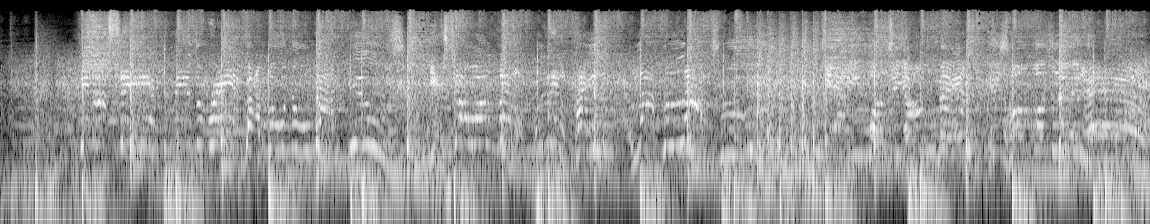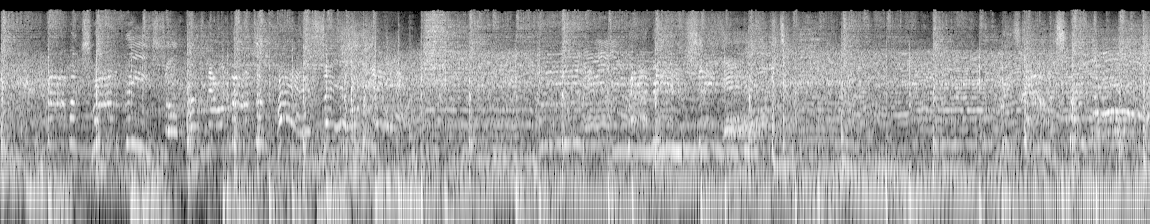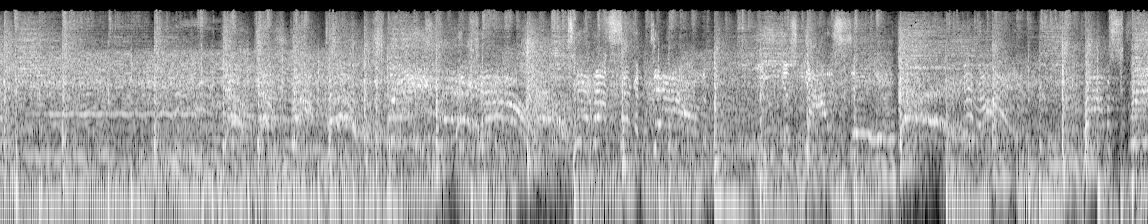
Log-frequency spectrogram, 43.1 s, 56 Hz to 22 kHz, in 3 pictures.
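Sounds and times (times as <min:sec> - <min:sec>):
dense distorted guitars: 0:00.0 - 0:43.0
heavy drums pounding out a steady beat: 0:00.0 - 0:43.0
strained vocal line in a hard rock song: 0:01.0 - 0:43.0.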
